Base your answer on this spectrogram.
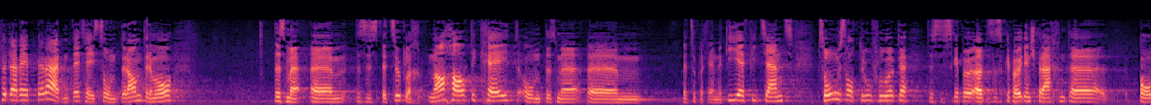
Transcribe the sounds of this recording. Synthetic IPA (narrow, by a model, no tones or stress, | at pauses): fʏɾd̥ævɛt̚b̥evæɾb̥ʊnt̚dethɛɪssʊnt̪əɾɑnd̪əɾəmoː | d̥ɑsməɛmd̥ɑsəsb̥et͡syɡləχnɑːχhɑltikʰɛɪtʊnt̚tɑsməɛm | b̥et͡syɡləχɛnɛɾɡ̥iːɛfit͡sjænt͡spsʊndəɾsʋɔt̚d̥̪ɾuːfluəɡəd̥ɑsəsebœdɑssɡ̥ebœʏdeɛnt͡ʃʃpɾæχən̩dɛː | b̥ɔ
